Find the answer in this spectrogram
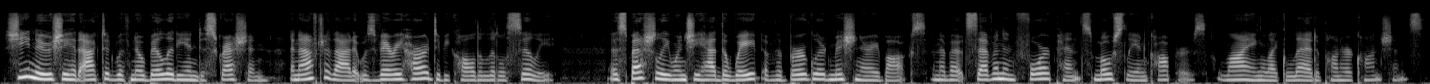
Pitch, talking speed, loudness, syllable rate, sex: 215 Hz, 195 wpm, -19 LUFS, 5.7 syllables/s, female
